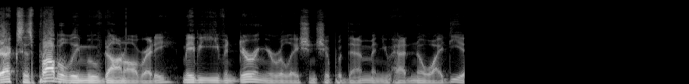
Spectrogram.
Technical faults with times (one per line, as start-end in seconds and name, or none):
0.00-0.10 microphone overload
0.04 microphone volume stepped down
0.43-1.13 microphone overload
1.26 microphone volume stepped down
2.28 microphone volume stepped down
3.30 microphone volume stepped down
4.64-6.89 audio dropout to silence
